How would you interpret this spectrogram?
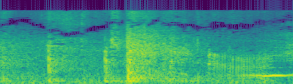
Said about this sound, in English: Take five, will you please? And don't slam the door!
